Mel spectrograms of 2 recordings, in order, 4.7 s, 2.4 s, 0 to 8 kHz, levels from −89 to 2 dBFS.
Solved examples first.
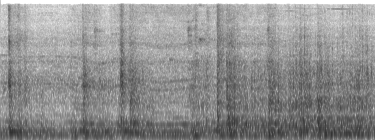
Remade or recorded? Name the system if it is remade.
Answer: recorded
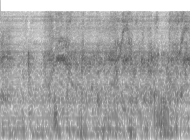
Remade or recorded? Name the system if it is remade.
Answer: remade, vocoder, HiFi-GAN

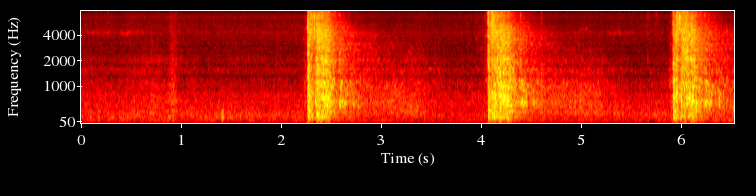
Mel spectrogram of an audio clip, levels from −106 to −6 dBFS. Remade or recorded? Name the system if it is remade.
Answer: remade, vocoder, HiFi-GAN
